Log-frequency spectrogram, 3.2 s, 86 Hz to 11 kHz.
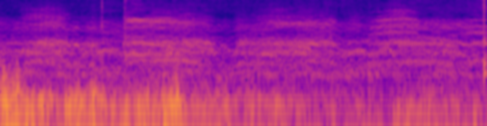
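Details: Black-headed gulls at Burwell Fen, Cambridgeshire, UK, on 15 April 2015 give harsh, rasping, crow-like calls that overlap in a continuous chorus, with low wind rumble underneath.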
